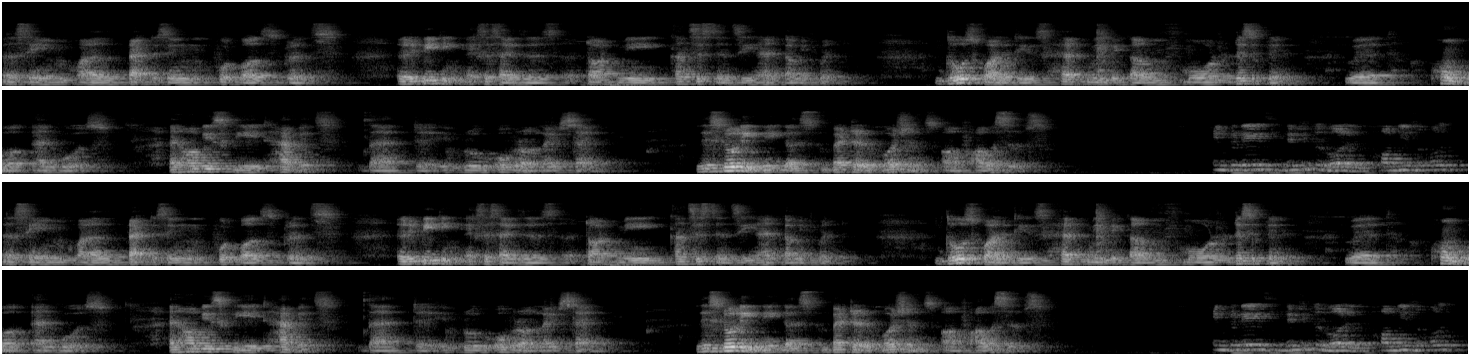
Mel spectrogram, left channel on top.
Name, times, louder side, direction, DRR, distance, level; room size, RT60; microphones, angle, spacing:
voice 1, 0.0-8.3 8.7-14.0 14.3-15.7 15.9-18.0 18.3-20.6 21.6-25.1, equal, 50° right, -3 dB, 1.1 m, -29 dB
voice 2, 26.8-29.1, right 1 dB, 20° right, -3 dB, 2.2 m, -35 dB
9.8 x 5.4 x 2.9 m, 0.86 s
head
